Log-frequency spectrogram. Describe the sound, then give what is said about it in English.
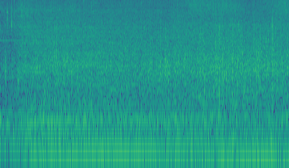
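A car engine runs steadily while driving during a driving lesson, giving a low, constant drone with breathy, wind-like noise over it. It is fairly faint, and no one speaks. “Okay, engine's running. Into gear. Check those mirrors. And handbrake.”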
